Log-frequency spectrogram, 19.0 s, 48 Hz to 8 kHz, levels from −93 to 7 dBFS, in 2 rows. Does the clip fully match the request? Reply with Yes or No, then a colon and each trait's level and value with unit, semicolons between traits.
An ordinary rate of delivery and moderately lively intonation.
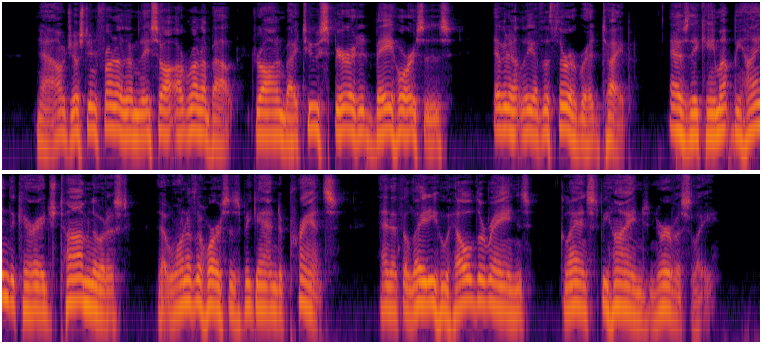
Yes: average, 155 wpm; average, 3.4 semitones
